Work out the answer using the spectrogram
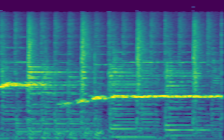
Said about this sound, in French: Quand un garçon dans la rue rencontre un de ses copains, on lui siffle un petit air qu'il connaît plus ou moins bien.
